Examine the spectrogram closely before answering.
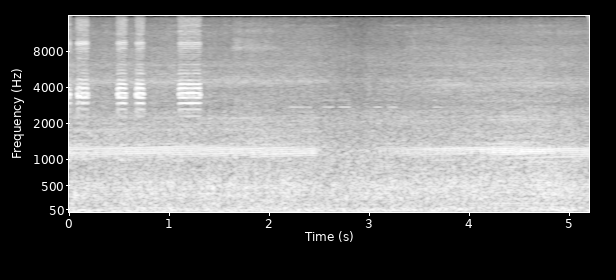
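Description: BMW G 310 GS motorcycle being ridden at road speed: wind rushing over the microphone over the single-cylinder engine's steady running note, with a faint steady whine. Three short high chirps sound in the first second and a half.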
